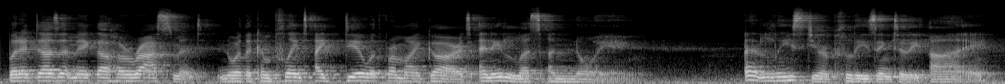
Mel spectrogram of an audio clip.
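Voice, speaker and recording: A woman playing an evil, possessive medieval queen in a roleplay audio drama, haughty and theatrical with drawn-out, breathy asides. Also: low voice, warm tone, echoey room, a little hiss or hum. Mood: scornful, haughty. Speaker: voice actor in a scripted roleplay audio.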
